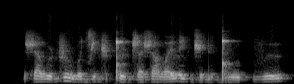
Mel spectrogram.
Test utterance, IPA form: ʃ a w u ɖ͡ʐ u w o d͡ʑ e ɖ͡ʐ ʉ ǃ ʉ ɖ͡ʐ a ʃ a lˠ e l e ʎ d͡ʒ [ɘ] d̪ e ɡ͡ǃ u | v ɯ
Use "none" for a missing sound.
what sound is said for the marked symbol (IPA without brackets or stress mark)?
ɘ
